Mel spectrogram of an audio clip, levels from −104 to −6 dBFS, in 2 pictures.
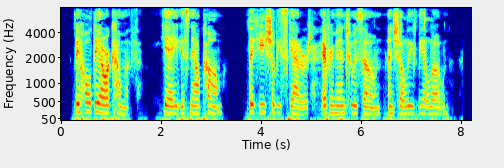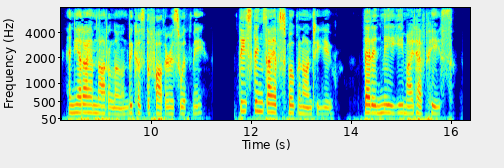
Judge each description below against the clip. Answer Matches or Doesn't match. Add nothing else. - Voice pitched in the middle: Doesn't match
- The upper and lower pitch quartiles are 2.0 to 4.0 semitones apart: Matches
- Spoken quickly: Doesn't match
